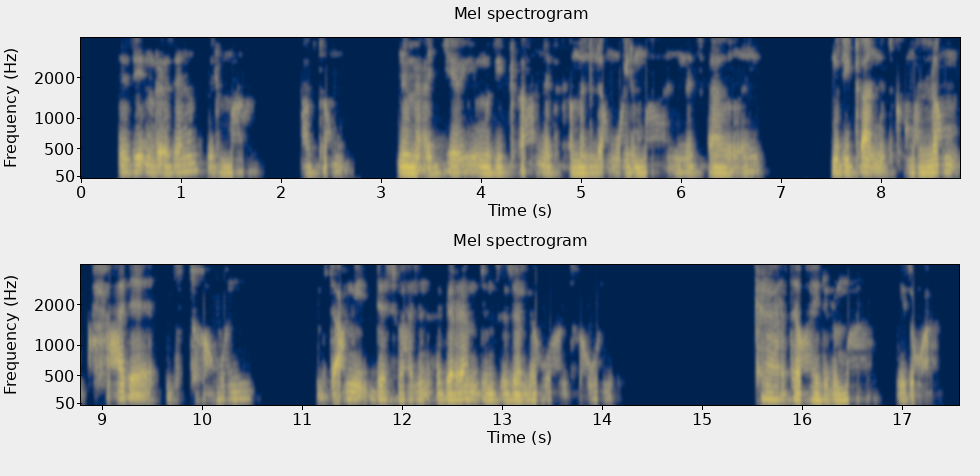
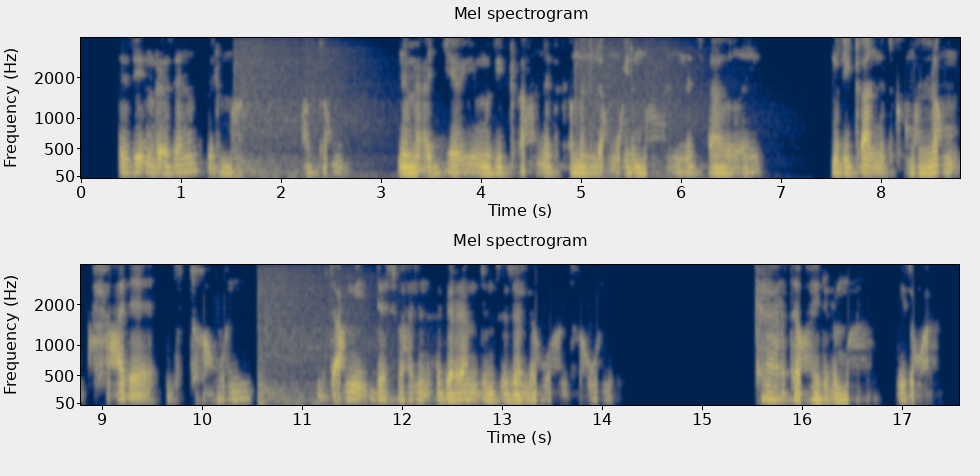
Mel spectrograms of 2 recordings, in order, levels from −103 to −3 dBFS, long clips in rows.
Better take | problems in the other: first | background sound (Boom); 20 dB below the speech

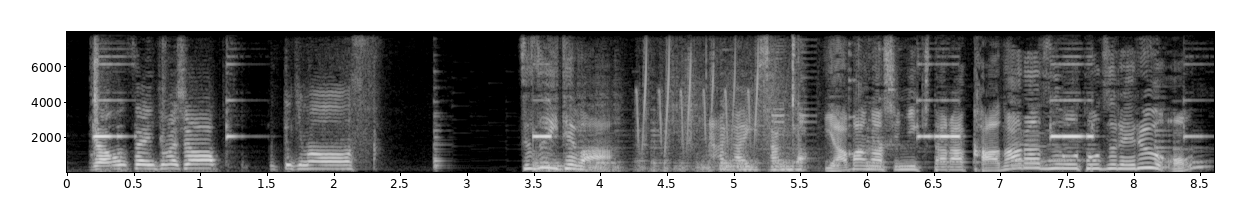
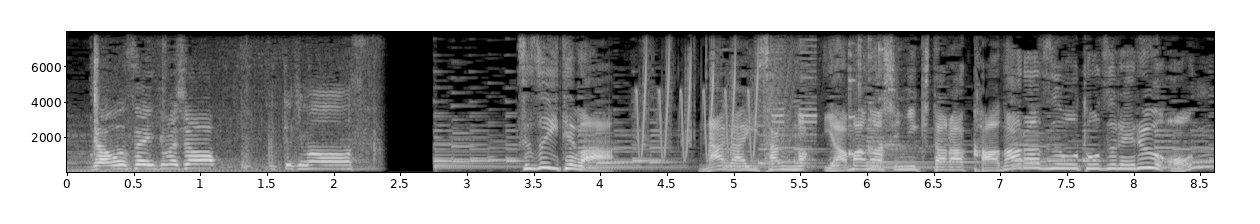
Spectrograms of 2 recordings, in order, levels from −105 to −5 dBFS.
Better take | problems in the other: second | noise reduction (neural mask model RNNoise)

